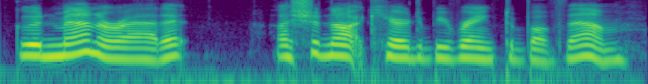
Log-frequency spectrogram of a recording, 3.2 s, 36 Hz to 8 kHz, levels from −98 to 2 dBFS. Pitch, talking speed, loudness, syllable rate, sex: 200 Hz, 260 wpm, -16 LUFS, 6.8 syllables/s, female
